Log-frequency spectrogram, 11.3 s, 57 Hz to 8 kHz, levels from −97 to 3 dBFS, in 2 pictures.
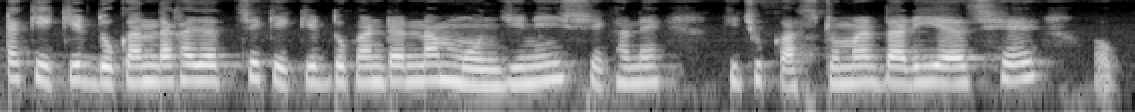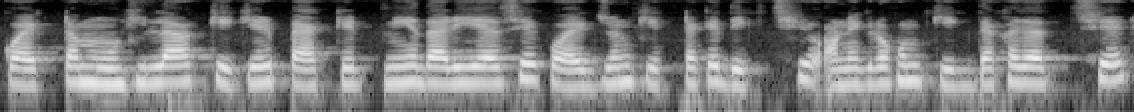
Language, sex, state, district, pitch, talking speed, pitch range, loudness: Bengali, female, West Bengal, North 24 Parganas, 215 Hz, 165 wpm, 205-230 Hz, -15 LUFS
